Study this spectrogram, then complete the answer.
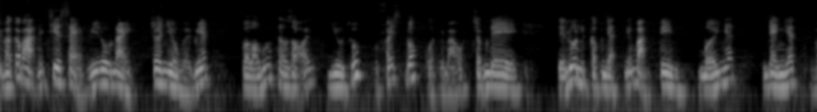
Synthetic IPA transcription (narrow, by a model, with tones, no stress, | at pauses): aː˨˩kaː˦˥k̚ɓa̰ː˧˨ɗa̰ː˧˦t͡ɕi˧əsɛ˧˩vi˧ɗe˧o˧na˨˩jt͡ɕɔ˧ɲi˨˩əwŋɨ˨˩əjɓi˦˥ət̚ | vaː˨˩a˨˦ŋ͡mu˦˥t̪ʰwzɔ̰˧˥jzu˧t̪ʰu˦˥p̚vaː˨˩fə˦˥sɓu˦˥k̚ku˧˩ət̪ʰə˨˩ɓaː˨˦wt͡ɕə˨˦ŋ͡mɗe˧ | ɗe˧˩lu˧ənɗɨ˨˩kːə˨˩p̚ɲə˨˩t̚ɲɨ̰˧˥ŋɓaː˧˩nt̪i˧nməː˨˦jɲə˦˥t̚ | za˧jŋɲə˦˥t̚v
